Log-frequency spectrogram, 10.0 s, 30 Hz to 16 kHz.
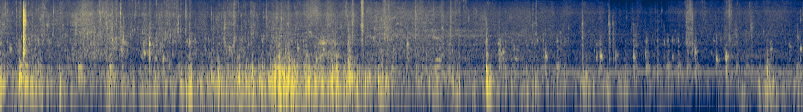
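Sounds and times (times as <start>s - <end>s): wind buffeting microphone: 0.0s - 8.0s, 9.2s - 10.0s.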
